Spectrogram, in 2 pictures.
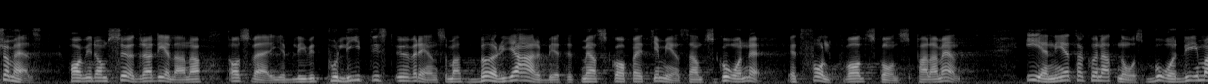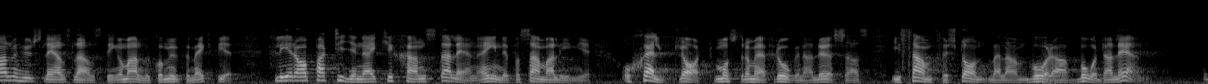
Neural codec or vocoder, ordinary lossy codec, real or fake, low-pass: none; none; real; 5.4 kHz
